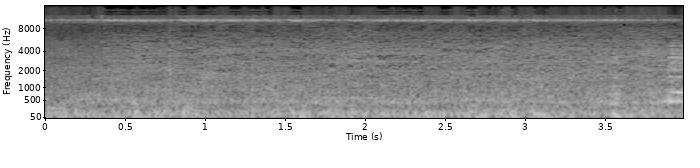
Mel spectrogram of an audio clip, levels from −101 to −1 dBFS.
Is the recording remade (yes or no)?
yes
